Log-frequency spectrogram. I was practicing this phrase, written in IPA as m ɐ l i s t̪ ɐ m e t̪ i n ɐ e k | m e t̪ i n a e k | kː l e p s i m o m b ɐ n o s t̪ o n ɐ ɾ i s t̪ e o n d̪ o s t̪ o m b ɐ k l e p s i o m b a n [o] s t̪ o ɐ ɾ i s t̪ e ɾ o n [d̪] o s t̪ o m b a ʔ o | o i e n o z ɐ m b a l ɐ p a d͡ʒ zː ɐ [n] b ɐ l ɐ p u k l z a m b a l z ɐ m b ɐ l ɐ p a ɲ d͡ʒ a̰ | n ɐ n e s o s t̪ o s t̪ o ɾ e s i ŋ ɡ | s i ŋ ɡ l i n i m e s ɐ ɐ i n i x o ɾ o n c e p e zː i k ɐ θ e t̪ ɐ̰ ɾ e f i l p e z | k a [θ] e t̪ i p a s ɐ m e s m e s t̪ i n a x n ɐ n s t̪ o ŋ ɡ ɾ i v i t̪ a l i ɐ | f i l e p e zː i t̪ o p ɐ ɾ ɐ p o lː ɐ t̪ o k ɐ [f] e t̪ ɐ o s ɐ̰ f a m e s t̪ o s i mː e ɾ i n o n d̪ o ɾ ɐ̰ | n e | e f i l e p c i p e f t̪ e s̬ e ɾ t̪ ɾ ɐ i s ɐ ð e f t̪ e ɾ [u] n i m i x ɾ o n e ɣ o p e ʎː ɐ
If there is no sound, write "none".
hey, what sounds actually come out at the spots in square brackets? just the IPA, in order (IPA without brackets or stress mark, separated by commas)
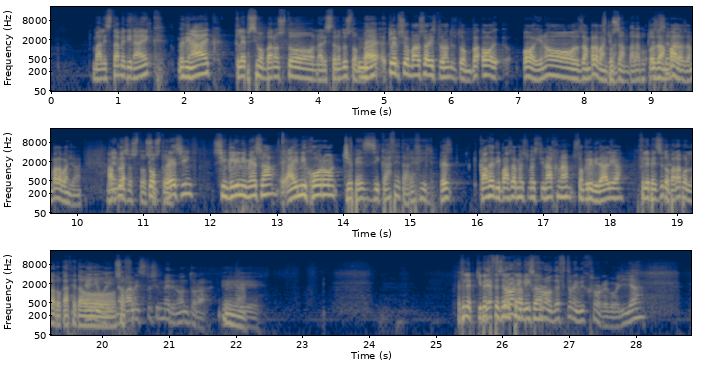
o, d̪, m, θ, θ, o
